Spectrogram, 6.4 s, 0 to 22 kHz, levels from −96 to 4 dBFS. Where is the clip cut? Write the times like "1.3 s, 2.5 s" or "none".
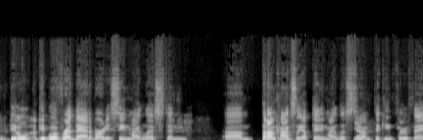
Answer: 4.1 s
